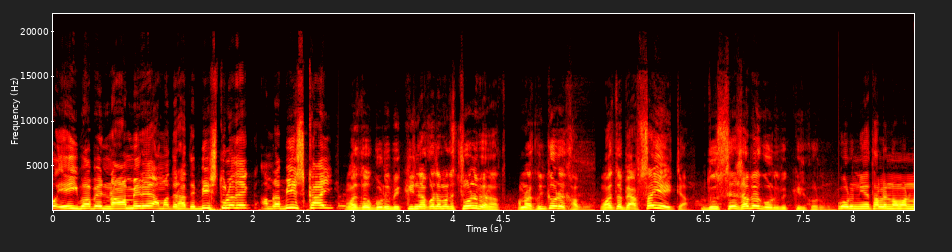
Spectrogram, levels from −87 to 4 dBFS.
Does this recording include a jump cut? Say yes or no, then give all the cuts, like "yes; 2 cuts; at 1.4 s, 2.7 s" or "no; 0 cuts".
yes; 5 cuts; at 2.8 s, 4.5 s, 5.3 s, 6.4 s, 7.9 s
